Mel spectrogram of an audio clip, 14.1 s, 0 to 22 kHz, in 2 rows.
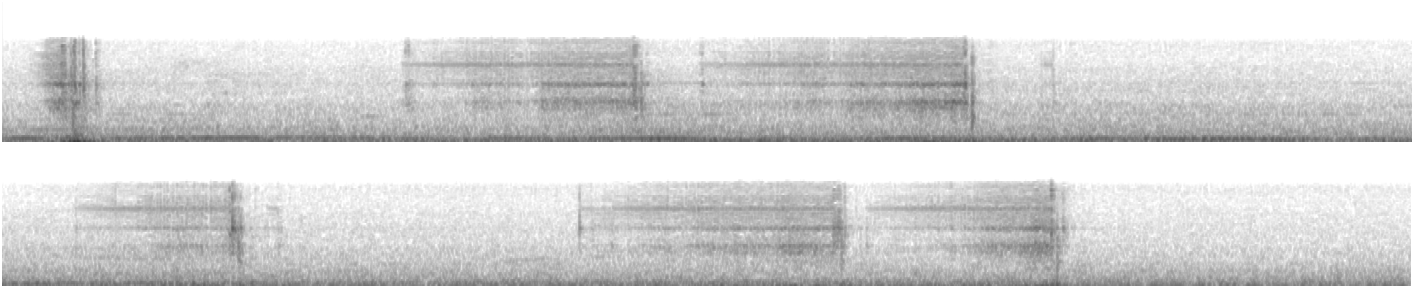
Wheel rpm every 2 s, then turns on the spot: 0, 10, 0, 10, 0, 0, 0.
2-4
